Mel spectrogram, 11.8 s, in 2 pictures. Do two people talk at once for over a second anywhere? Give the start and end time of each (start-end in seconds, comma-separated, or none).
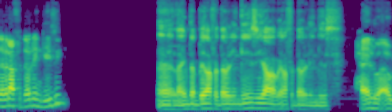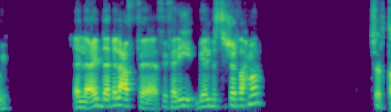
none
